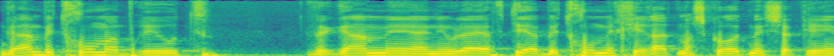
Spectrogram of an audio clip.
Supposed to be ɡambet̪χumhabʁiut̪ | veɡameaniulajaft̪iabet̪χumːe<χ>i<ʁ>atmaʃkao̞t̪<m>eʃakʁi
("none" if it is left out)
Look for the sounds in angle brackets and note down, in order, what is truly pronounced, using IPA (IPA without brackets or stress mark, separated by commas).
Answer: χ, ʁ, m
